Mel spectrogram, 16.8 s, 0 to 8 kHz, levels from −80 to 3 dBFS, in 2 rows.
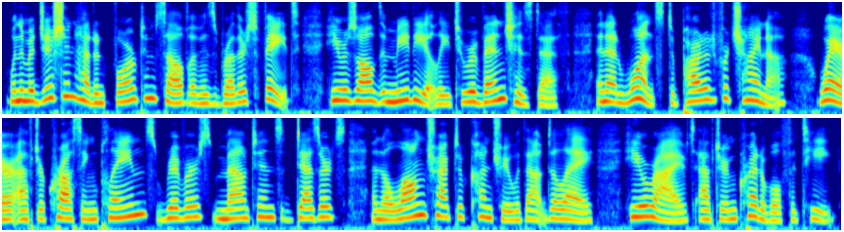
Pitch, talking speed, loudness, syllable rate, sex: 220 Hz, 155 wpm, -18 LUFS, 4.9 syllables/s, female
